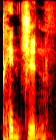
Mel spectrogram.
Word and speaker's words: Pijn: It's a band called Pigeon, which is spelled Pijn, because all bands have stupid spellings now because of Google course ruined the world.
